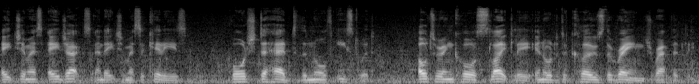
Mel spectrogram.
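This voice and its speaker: Over noticeable background noise, a man with a medium pitch talks at a fairly quick pace with fairly even intonation. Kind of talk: scripted narration. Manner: formal, measured, steady delivery.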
